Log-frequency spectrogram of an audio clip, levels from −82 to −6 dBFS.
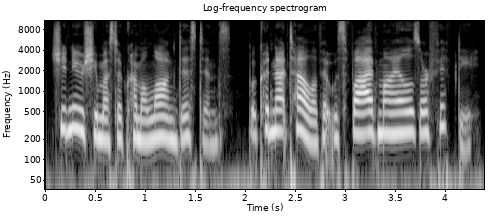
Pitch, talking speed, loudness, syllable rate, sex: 225 Hz, 275 wpm, -18 LUFS, 5.8 syllables/s, female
